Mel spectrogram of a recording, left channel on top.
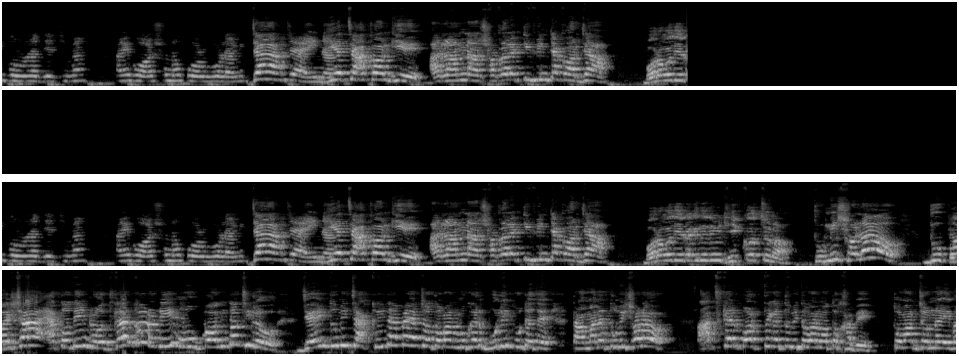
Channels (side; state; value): left; drops out; at 6.9 s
